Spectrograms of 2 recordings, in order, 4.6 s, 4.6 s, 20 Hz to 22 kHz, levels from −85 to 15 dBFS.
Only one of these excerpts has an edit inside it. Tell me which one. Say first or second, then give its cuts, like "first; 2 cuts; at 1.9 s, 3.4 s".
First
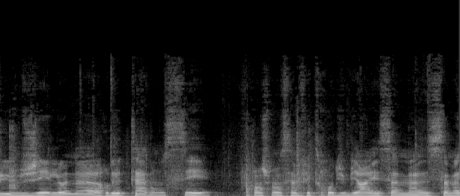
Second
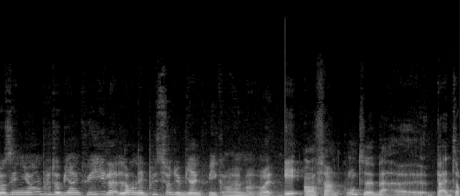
second; 1 cut; at 2.8 s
